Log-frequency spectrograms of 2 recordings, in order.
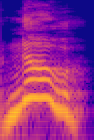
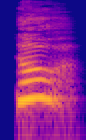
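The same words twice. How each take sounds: First: Yell. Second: Very high, loud cry; yell. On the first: Annabeth yelling as she charges, forceful shout. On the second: Annabeth yelling as she charges, desperate shout. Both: A narrator's reading. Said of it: "Annabeth yelled".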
